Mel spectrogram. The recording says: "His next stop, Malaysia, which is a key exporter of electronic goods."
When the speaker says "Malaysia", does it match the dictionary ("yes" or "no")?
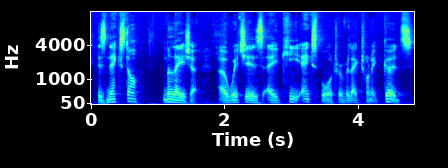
yes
